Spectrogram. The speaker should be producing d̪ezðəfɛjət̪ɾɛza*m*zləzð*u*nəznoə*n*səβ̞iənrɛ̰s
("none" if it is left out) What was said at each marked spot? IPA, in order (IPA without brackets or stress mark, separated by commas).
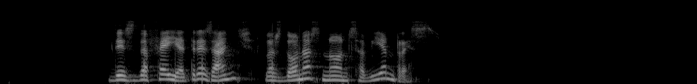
ɲ, ɔ, n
